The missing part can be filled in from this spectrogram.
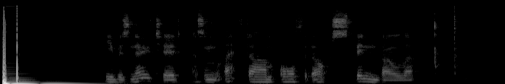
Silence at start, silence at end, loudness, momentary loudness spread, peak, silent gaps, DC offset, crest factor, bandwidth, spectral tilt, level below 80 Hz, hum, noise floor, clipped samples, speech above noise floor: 0.05 s; 1.65 s; -35 LUFS; 14 LU; -2 dBFS; none; under 0.1%; 24 dB; 16.5 kHz; -5.5 dB/octave; -34 dBFS; none; -68 dBFS; under 0.1%; 20 dB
